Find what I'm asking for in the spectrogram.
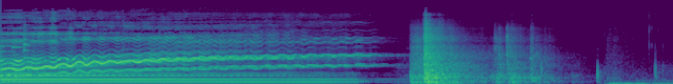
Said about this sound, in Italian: Che è successo? Si è imbizzarrita e a un certo punto ha sbattuto via la sedia o cose no, del genere.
